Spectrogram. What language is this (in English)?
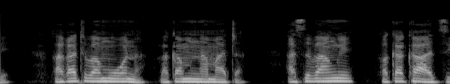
Shona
